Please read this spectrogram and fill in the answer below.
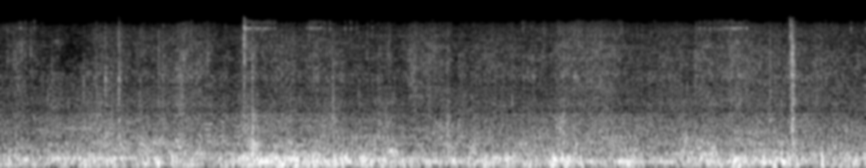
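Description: Wind rumbling on the microphone over the steady low hum of a boat's motor.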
